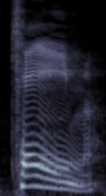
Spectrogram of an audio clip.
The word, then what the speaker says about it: came: Came. Vous avez une diphtongue ici qui est forte. Comme toutes les diphtongues d'ailleurs, mais c'est vraiment un son qui est puissant.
